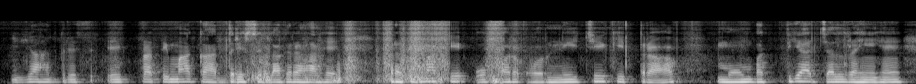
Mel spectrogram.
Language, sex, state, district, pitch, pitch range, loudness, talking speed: Hindi, male, Jharkhand, Sahebganj, 115 Hz, 110-120 Hz, -17 LUFS, 130 wpm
